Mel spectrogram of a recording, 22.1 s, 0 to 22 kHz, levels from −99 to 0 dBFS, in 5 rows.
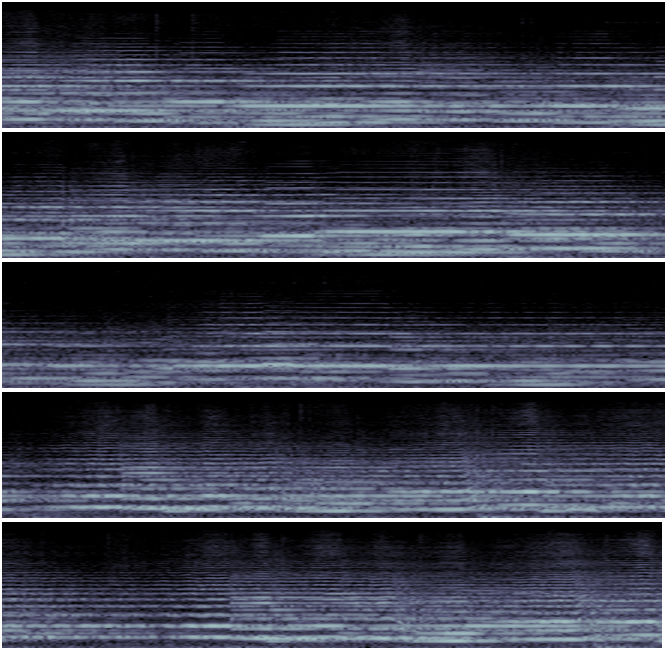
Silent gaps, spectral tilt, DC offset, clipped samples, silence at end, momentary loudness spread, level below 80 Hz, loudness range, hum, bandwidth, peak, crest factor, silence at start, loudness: none; -6.5 dB/octave; under 0.1%; under 0.1%; 0 s; 9 LU; -64 dBFS; 5 LU; none; 13 kHz; -18 dBFS; 16 dB; 0 s; -34 LUFS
